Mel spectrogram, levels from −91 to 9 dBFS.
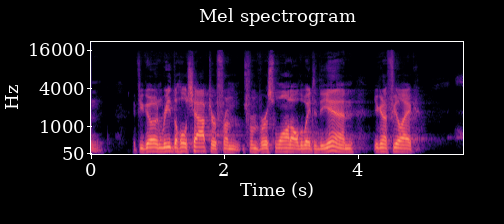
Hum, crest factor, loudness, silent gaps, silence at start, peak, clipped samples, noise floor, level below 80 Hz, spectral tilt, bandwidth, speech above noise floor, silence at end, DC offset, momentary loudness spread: none; 16 dB; -19 LUFS; none; 0 s; -4 dBFS; under 0.1%; -61 dBFS; -70 dBFS; -6 dB/octave; 15.5 kHz; 43 dB; 0.7 s; under 0.1%; 8 LU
